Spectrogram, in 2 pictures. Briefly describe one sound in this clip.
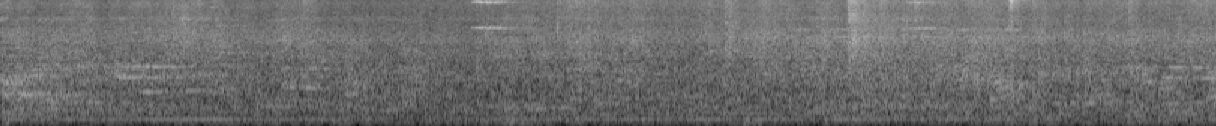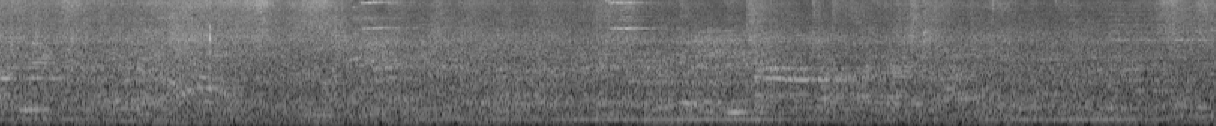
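Footsteps shuffle on a hard floor among a crowd.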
